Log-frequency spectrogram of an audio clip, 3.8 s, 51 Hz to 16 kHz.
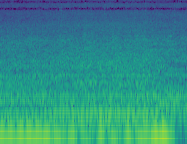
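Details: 2015 Carrier Comfort 4-ton heat pump damaged in a fire, no longer cooling, starting up: heavy low hum with uneven throb about four times a second; running abnormally, suction line only slightly cold.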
